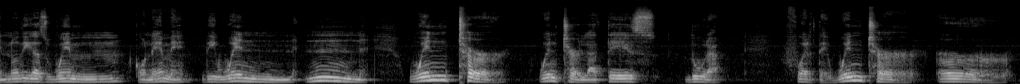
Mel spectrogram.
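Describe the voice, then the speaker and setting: A man teaching English pronunciation, exaggerating sounds slowly to demonstrate them. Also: mid-range voice. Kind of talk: pronunciation lesson. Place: United States.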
